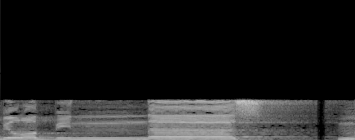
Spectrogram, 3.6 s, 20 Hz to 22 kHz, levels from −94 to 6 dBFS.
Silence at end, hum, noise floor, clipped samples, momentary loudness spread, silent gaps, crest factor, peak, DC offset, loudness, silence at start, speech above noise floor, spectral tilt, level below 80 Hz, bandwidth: 0 s; none; -47 dBFS; under 0.1%; 16 LU; none; 18 dB; -6 dBFS; 0.3%; -22 LUFS; 0 s; 23 dB; -1.5 dB/octave; -66 dBFS; 6.6 kHz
